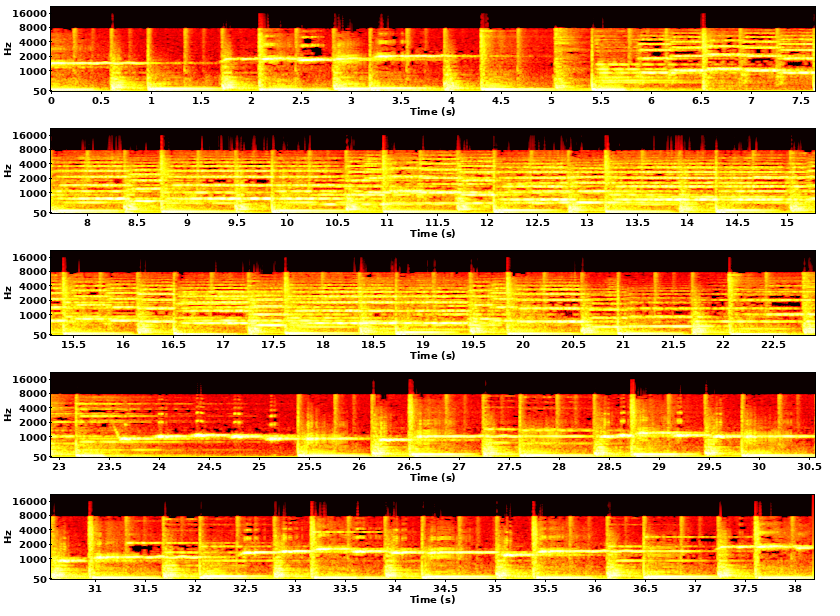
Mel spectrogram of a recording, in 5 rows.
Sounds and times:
Music: 0.0 - 38.1.

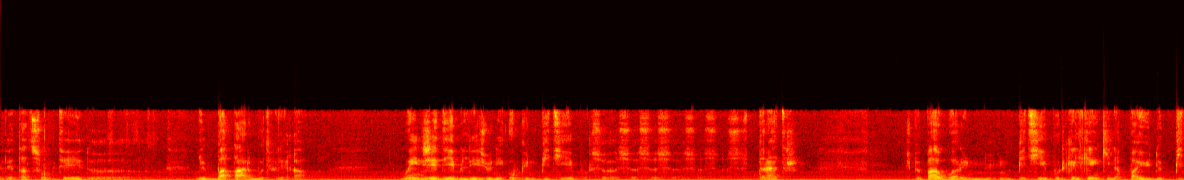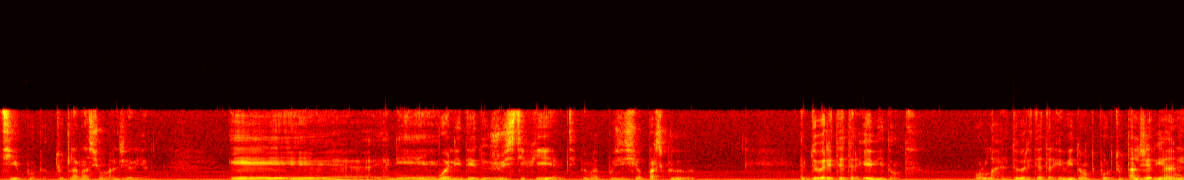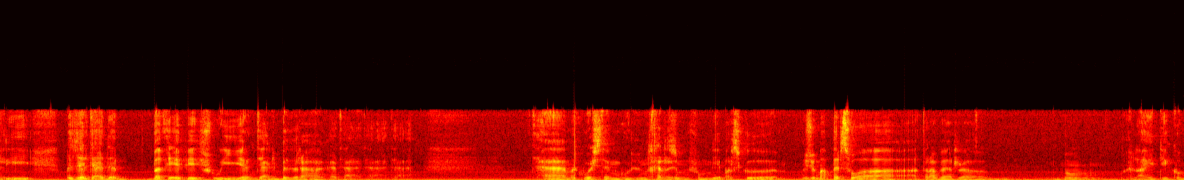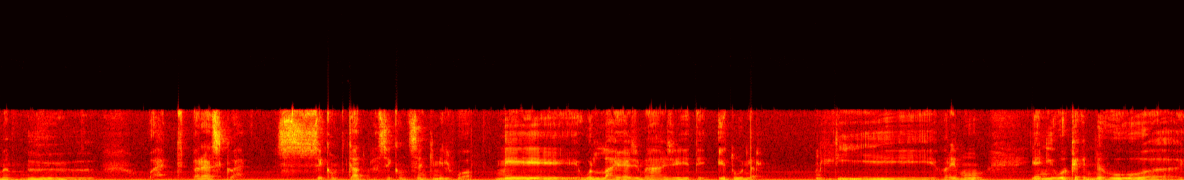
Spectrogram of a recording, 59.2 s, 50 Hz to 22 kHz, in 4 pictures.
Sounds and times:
Speech: 0.0 - 3.9, 5.0 - 10.1, 11.3 - 16.8, 17.6 - 23.6, 24.8 - 26.4, 27.0 - 34.8, 36.2 - 54.0, 54.6 - 59.2.

